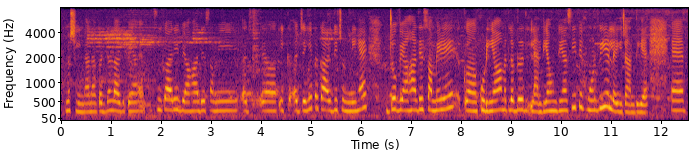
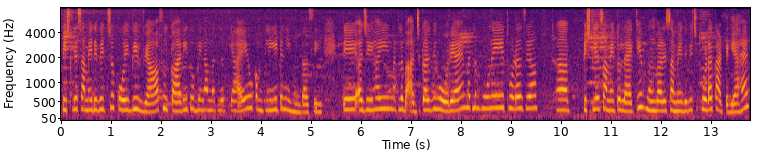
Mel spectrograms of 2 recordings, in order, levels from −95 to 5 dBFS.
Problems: background sounds at intervals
